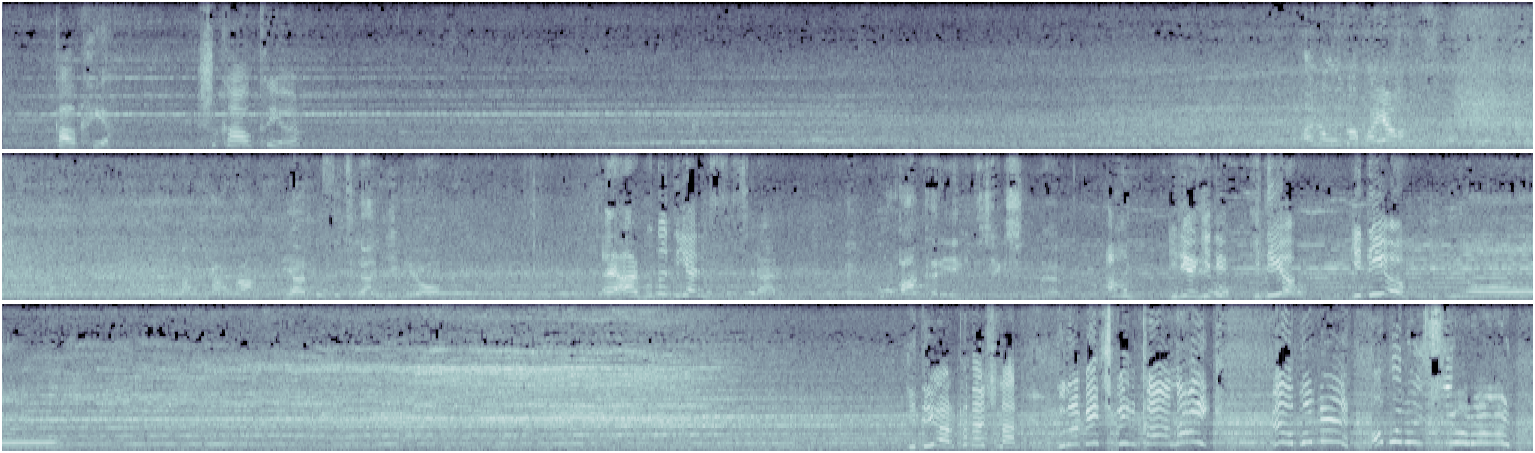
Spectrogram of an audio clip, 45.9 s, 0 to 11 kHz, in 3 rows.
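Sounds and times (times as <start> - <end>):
electric train rumble: 0.0 - 45.9
train hum: 0.0 - 45.9.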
